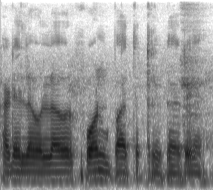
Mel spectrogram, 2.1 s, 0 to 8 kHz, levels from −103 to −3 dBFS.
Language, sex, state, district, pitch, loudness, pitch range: Tamil, male, Tamil Nadu, Kanyakumari, 100 Hz, -18 LUFS, 95-100 Hz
